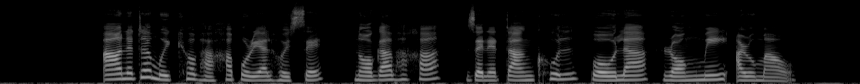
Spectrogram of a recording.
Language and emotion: Assamese, neutral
